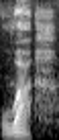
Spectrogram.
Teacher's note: huruf wawu ini keluarnya huruf berasal dari kedua bibir yang renggang ya, tidak nempel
